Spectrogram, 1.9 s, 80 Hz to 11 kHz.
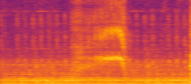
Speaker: Okay, so step 2 will be to deburr the outside of the case. We're going to simply turn this on, and just run these up to you. Hear that little squeal?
